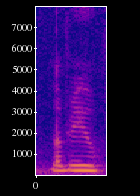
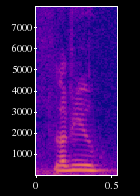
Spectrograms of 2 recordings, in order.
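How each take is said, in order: Both takes have the same delivery.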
